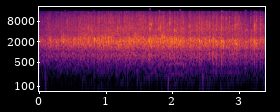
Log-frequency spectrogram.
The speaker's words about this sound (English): I want us to give them a great hand clap tonight of appreciation for all they are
